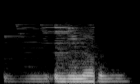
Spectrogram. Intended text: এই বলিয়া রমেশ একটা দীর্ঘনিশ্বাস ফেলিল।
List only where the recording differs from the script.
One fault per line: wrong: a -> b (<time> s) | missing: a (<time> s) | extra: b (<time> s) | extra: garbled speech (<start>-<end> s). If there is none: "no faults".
missing: রমেশ একটা দীর্ঘনিশ্বাস (0.9 s)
